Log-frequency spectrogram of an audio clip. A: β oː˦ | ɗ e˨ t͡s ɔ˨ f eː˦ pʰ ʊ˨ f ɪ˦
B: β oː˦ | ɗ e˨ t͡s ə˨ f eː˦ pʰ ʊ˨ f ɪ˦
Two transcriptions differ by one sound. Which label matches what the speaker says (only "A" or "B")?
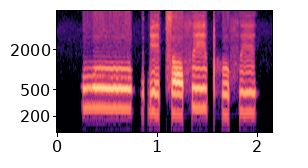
A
